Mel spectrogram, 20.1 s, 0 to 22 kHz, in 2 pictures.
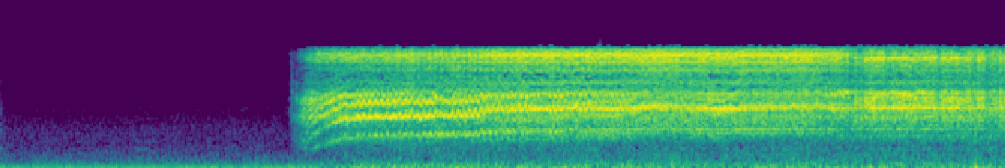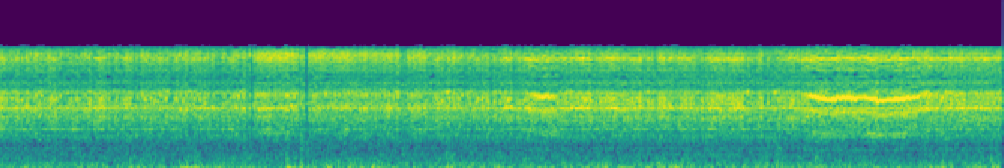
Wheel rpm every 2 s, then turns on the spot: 0, 20, 160, 210, 230, 230, 230, 230, 230, 220.
none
